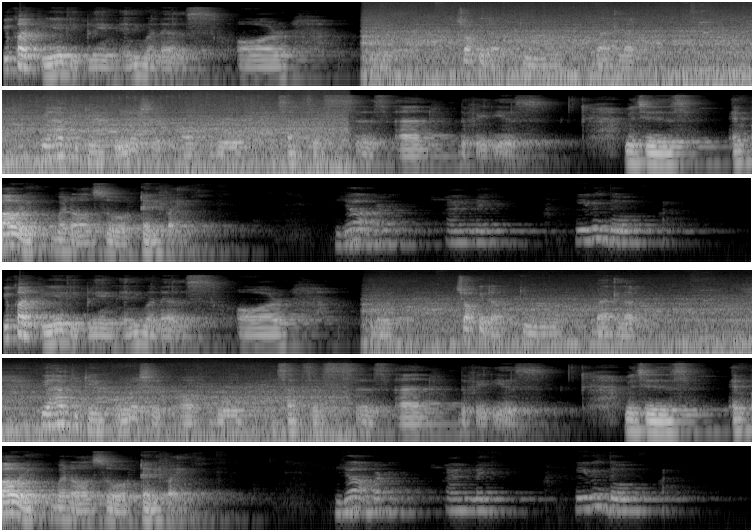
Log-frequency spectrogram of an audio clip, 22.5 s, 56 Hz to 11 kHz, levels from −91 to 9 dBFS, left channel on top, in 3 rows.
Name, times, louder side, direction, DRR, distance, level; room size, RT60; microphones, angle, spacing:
voice 1, 0.0-3.2 3.7-3.9 4.5-5.6 5.9-6.3 7.4-9.9 10.2-12.9 13.3-14.4 14.8-16.9, equal, 10° right, -1 dB, 0.5 m, -27 dB
sound 1, 3.6-11.0, left 5 dB, 80° left, 0.4 m, -31 dB
voice 2, 18.3-19.0 19.4-20.0 20.7-21.6, right 2 dB, 60° right, 0 dB, 0.8 m, -38 dB
6.5 x 5.4 x 4.8 m, 1.1 s
head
